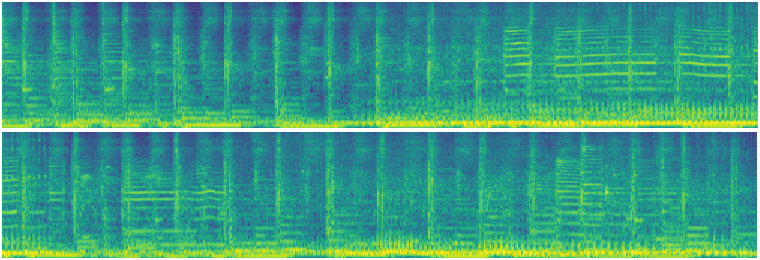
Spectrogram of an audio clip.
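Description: A pit bike rides on a track built with shipping containers, its engine revving loudly and continuously close by, rising and falling in pitch as the rider works the throttle.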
